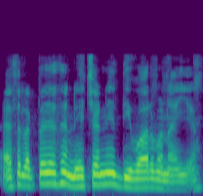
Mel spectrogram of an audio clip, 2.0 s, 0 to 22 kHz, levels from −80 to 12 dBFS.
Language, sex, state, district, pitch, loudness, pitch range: Hindi, male, Uttarakhand, Uttarkashi, 150 Hz, -11 LUFS, 135-180 Hz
